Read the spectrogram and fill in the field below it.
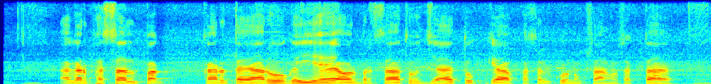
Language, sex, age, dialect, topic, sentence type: Hindi, male, 31-35, Kanauji Braj Bhasha, agriculture, question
